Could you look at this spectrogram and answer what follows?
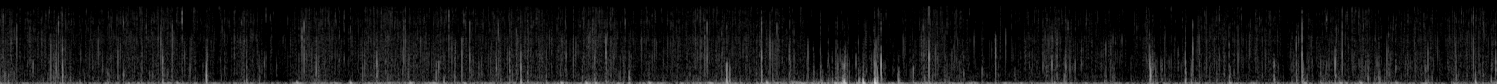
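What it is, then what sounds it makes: Glass sphere. A transparent, palm-sized solid glass ball is held in both hands while long nails tap and scratch across its curved surface. Quiet, irregular, dry ticks and clicks run throughout over a low rumble. Around the middle comes a slightly louder cluster of sharper taps.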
